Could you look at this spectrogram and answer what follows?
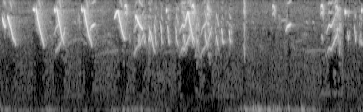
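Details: Saffron finches give loud, high, falling chips at first, then softer overlapping twitters. Low rumbling handling or background noise is audible in the second half.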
